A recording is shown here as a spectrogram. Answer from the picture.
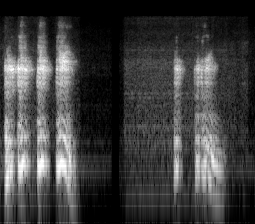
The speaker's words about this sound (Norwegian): Det noen som står og kremter bak da. Så snur du da, og så ser du en fyr med fem hoder.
